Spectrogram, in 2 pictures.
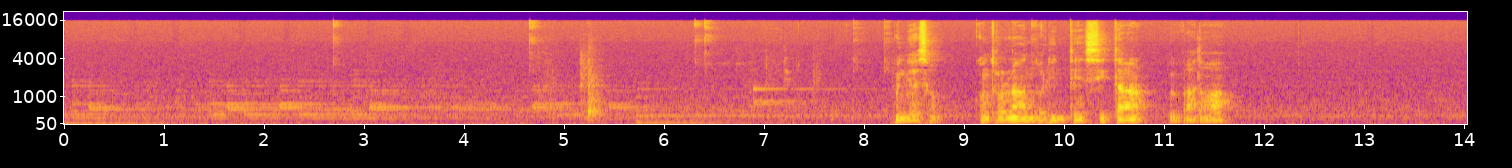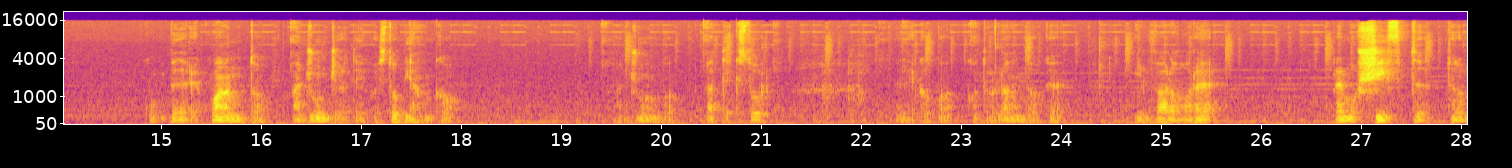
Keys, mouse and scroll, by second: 1.7 scroll down 1, 2.7 click, 7.4-7.9 scroll down 2, 7.9 middle click, 8.4 scroll up 1, 9.7 click, 16.6-17.2 scroll down 5, 16.9 middle click, 17.2 middle click, 17.5-19.4 scroll down 2, 19.4 click, 20.8 middle click, 21.3-22.5 scroll up 9, 21.9-23.8 middle drag, 23.0 click.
